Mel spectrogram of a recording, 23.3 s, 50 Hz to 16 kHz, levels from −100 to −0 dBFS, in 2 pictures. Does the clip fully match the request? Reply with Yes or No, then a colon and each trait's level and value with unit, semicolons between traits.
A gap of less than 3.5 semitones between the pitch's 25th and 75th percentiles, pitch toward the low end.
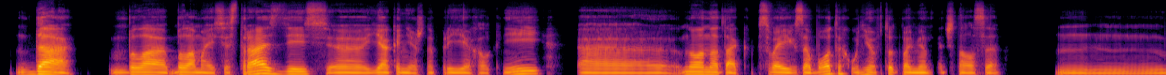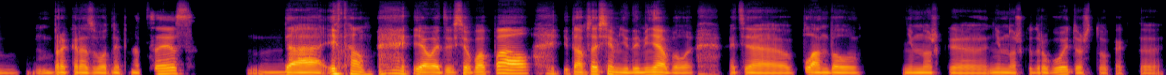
Yes: average, 3.0 semitones; very low, 95 Hz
